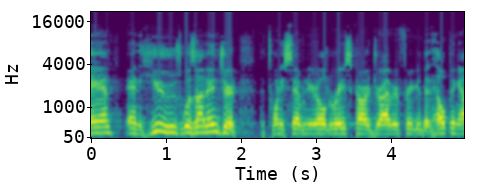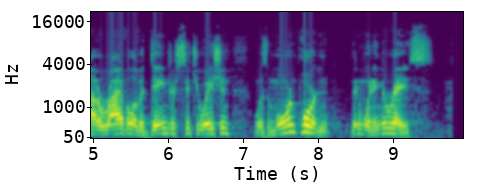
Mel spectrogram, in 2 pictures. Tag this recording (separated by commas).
Speech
